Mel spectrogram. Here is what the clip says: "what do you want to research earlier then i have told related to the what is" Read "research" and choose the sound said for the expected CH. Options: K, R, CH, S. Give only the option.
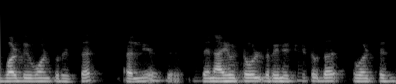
S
